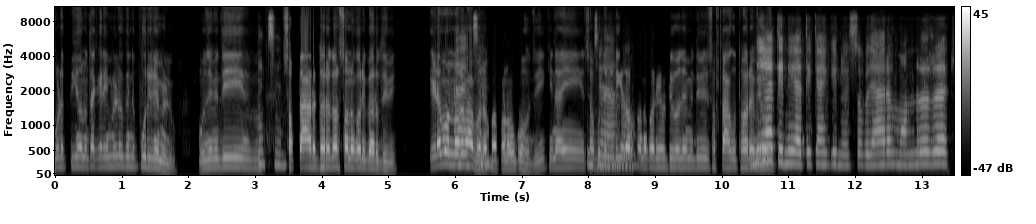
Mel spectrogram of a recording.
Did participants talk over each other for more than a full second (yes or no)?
no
